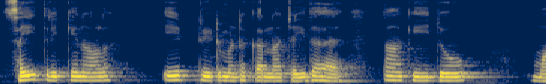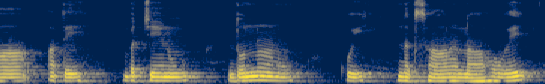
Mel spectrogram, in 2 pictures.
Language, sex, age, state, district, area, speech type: Punjabi, male, 30-45, Punjab, Muktsar, urban, spontaneous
